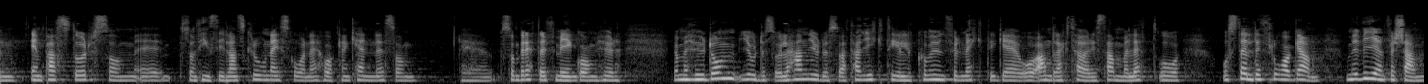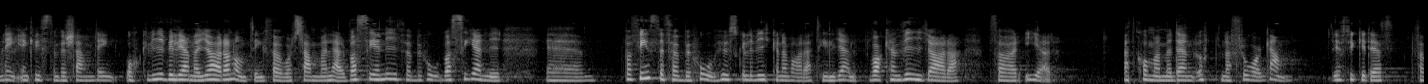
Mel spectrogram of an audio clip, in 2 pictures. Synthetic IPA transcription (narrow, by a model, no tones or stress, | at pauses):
ɛnɛnpʰast̪ʊɾsɔmsɔmfɪnsɪland̪skʰɾuːnaɪskoːnəɦoːkankʰɛnːəsɔm | sɔmbɛɾɛt̪ːad̪əfœɾmɛjɛnɡɔŋːɦɵɾjɑːmɛnɦɵɖɔmjuːɖəsɔɛlːəɾɦanjuːɖəsɔat̪hanjɪkːt̪ʰɪlkʰɔmʉ̟ːnfɵlmɛkt̪ɪɡəɔa̰nd̪ɾakt̪ʰœːɾəɾɪsamhɛlːət̪ʰɔ | ɔst̪ɛld̪əfɾoːɡanː | mɛnvɪɾɛnfœʂamlɪŋʔɛ̰nkʰɾɪst̪ənfœʂamlɪŋɔkvɪvɪljæːɳajœːɾanɔnt̪ʰɪŋfœɾvoːʈsamhɛlːəhæːɾvaseːɳɪfœɾbɛhuːvːaseːɳɪ | vafɪnsd̪ɛfœɾbɛhuːvɦɵʂkɵlːəvɪkʰɵnːavɑːɾat̪ʰɪljɛlpːvakʰanvɪjœːɾafœɾḛːɾ | at̪kʰɔmːamɛd̪ɛnœpnafɾoːɡan | jɑːɡt̪ʰʏkːəɖɛfa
